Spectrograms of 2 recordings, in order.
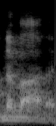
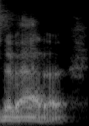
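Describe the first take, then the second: First: It is pronounced the way outsiders say it. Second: It is pronounced the way locals say it. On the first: This is how people from elsewhere say it. The speaker calls it wrong. "everyone else outside of Nevada says Nevada. It doesn't change the fact that it's not Nevada" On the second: This is how people from the place itself say it. The speaker calls it right. "It is Nevada"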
